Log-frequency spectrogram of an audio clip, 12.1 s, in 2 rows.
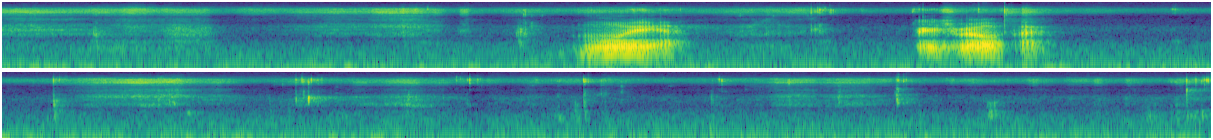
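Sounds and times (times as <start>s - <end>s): person chewing chocolate: 7.4s - 11.2s.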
